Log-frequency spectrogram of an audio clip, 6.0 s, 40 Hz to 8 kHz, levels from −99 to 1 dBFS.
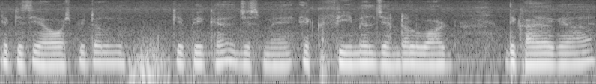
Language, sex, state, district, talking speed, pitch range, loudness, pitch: Hindi, male, Uttar Pradesh, Lalitpur, 140 wpm, 140-150 Hz, -17 LUFS, 145 Hz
